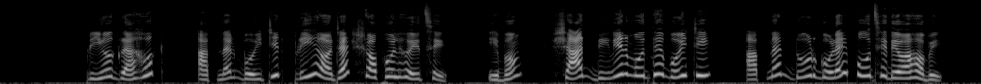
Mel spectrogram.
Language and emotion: Bengali, happy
